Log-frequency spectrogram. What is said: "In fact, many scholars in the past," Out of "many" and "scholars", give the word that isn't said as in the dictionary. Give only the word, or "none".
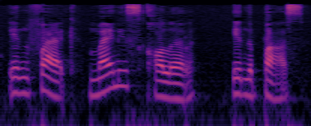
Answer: scholars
